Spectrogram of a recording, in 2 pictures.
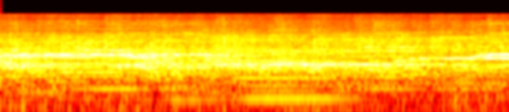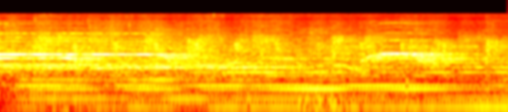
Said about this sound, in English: Let's shout in agreement for them. You may be shouting for your own son or daughter as well.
